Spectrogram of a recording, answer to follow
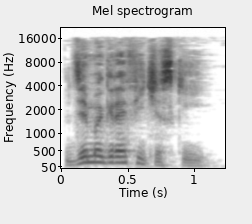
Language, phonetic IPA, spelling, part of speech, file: Russian, [dʲɪməɡrɐˈfʲit͡ɕɪskʲɪj], демографический, adjective, Ru-демографический.ogg
- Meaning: demographic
